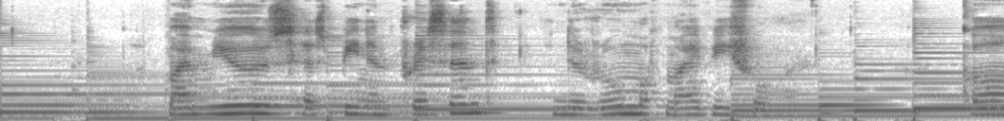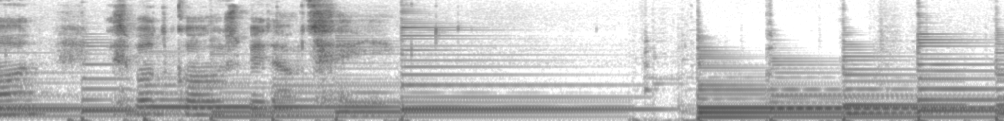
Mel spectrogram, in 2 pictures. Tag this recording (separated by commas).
Speech, Music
